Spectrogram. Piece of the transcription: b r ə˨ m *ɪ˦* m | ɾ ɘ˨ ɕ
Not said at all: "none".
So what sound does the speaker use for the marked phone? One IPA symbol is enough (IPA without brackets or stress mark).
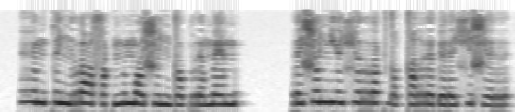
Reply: ɛ˦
